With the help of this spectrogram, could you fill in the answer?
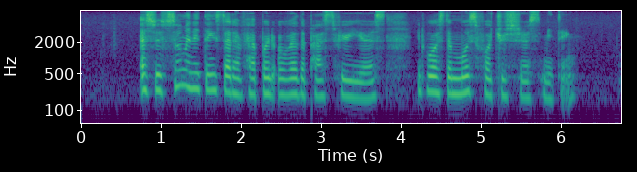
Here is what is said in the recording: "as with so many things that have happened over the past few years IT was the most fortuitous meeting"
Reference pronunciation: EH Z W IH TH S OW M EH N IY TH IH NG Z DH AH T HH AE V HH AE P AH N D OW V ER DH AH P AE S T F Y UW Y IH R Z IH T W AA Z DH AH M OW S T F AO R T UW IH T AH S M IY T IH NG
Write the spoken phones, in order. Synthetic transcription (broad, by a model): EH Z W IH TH S OW M EH N IY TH IH NG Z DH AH T HH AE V HH AE P AH N D OW V ER DH AH P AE S T F Y UW Y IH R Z IH T W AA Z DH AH M OW S T F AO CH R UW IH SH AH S M IY T IH NG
